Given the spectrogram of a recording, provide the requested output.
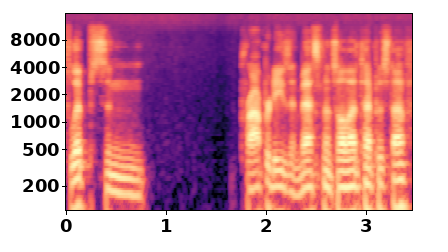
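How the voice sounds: The speech comes at a moderate pace with ordinary pitch variation. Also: man, low pitch for a man.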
